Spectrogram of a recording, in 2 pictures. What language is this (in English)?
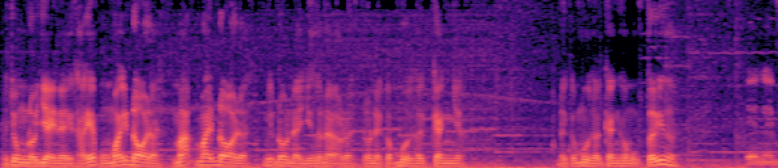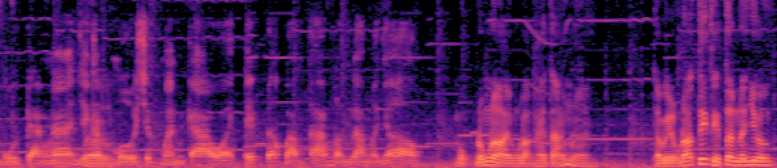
Vietnamese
